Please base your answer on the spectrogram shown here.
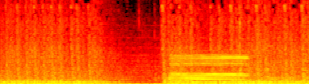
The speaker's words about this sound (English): So this is the Chicago hello, where we load our machine gun up and then we let it rip.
